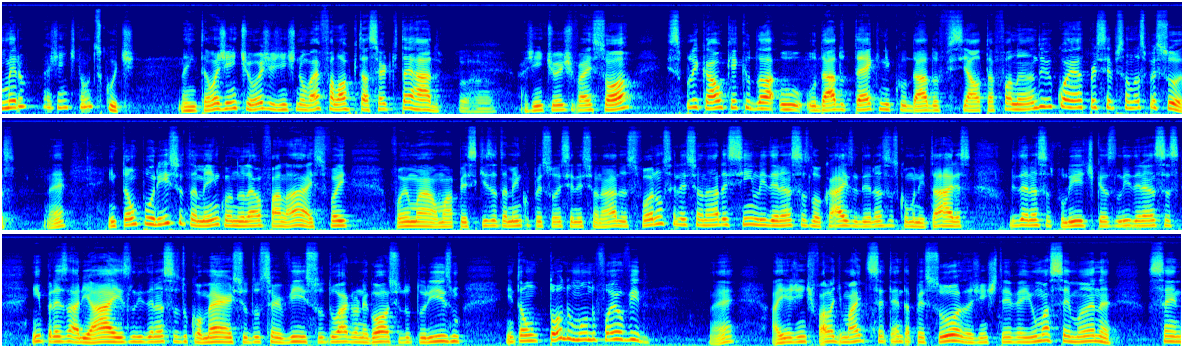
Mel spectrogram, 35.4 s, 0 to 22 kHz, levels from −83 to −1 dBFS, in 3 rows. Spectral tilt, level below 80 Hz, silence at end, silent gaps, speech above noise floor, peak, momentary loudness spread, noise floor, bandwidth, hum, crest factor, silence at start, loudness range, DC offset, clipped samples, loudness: -6 dB/octave; -54 dBFS; 0 s; none; 27 dB; -6 dBFS; 9 LU; -50 dBFS; over 20 kHz; none; 18 dB; 0 s; 3 LU; under 0.1%; under 0.1%; -24 LUFS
